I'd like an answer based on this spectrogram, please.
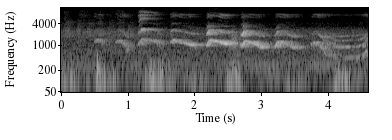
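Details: Shih Tzu puppies in their second month, making noise: a run of high, drawn-out whimpering whines, each sliding gently downward, overlapping from several pups, with faint low thumps beneath.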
